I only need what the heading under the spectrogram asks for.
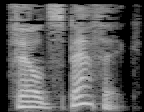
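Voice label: "feldspathic", British English, dictionary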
